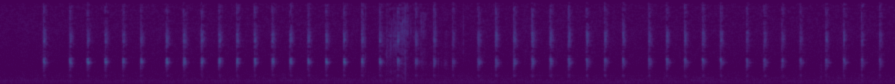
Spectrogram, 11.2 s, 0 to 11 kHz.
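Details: 3D printer while printing: sharp ticking about twice a second over the soft motor drone, an abnormal ticking that started after around 12 prints.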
